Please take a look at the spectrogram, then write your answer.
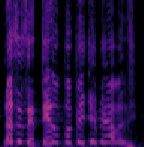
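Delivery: put-on high, far-off child voice, pleading; crying little boy. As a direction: play the small son protesting through tears. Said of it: "ya me hacía casi llorar porque como".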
